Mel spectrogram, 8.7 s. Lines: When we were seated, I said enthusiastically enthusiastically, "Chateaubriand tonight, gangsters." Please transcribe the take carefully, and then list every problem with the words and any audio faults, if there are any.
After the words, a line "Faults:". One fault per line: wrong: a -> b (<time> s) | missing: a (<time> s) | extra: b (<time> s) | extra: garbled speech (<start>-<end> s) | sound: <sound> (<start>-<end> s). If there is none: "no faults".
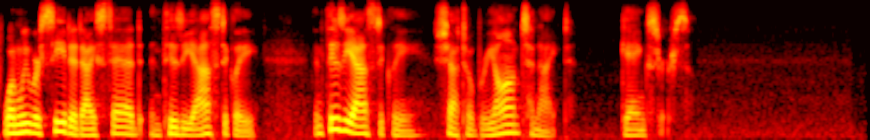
When we were seated, I said enthusiastically enthusiastically, "Chateaubriand tonight, gangsters."
Faults:
no faults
